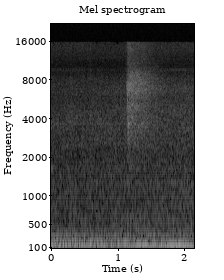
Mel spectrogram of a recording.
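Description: Steady low drone of a car's engine and tyres heard from inside the moving car's cabin, with a soft hiss joining about a second in.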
